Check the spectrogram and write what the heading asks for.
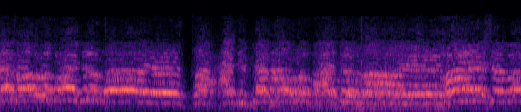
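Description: A large crowd chanting slogans in unison, each line held long, with short breaks about two seconds in and again near the end.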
